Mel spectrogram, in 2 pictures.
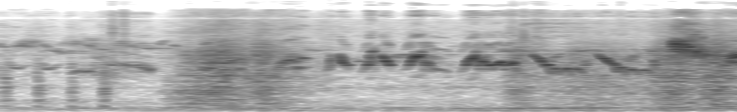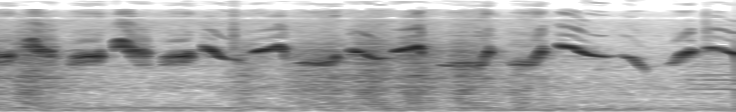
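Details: Caged Chinese hwamei singing with head-bobbing, lion-dance style: a fast varied stream of loud looping whistles and warbles over a busy background of noise and other sounds.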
